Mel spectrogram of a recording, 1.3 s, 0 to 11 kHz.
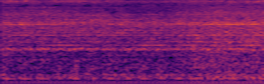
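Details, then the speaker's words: BMW K1100 motorcycle at smooth steady idle after fuel pump, fuel screen and filter replacement; holding pressure, no leaks; new pump much quieter than the old one, no whine standing out. "than the last one [Music] you can hear it but uh it's much quieter than the last pump"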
